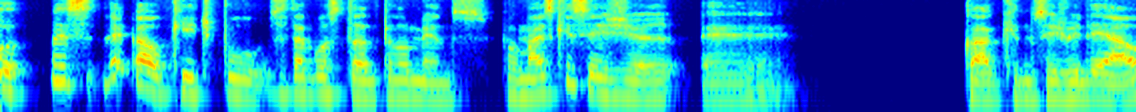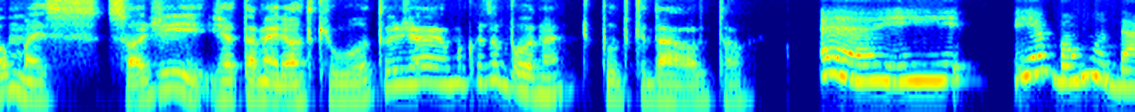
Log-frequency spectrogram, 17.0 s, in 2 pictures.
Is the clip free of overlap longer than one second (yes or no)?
yes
